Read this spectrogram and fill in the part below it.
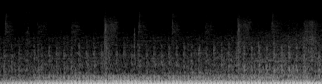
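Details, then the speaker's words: Land Rover Defender diesel idling in neutral: dull regular thump about three times a second; owner suspects the clutch, and replacing it with an LOF clutch removed the noise completely. "it's almost like a thumping noise i nearly put it in the last video but it's like a thumping noise like i'll put it in now so i don't know if you'll be able to hear that you can hear that kind of clunking noise"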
